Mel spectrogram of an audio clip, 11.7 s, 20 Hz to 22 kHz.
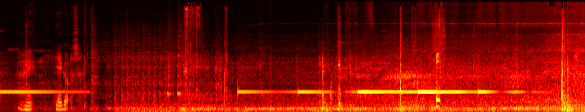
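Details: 2002 Buick LeSabre first start after replacing upper and lower intake gaskets, valve cover gaskets, EGR chimney, thermostat, PCV valve and coolant elbows; after warning chime catches near two seconds into low, steady idle, no knock or tick; normal idle.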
